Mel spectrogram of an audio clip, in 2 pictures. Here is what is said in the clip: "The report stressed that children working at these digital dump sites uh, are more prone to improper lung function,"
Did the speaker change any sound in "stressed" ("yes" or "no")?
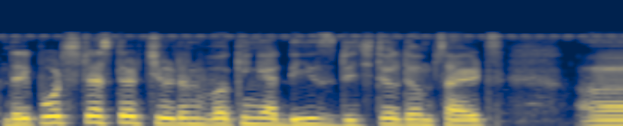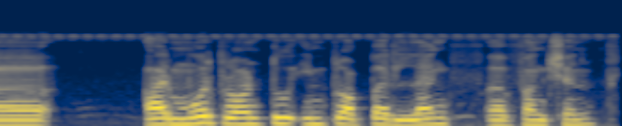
yes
